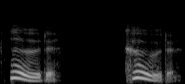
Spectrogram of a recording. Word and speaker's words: could: Del verbo can, could.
